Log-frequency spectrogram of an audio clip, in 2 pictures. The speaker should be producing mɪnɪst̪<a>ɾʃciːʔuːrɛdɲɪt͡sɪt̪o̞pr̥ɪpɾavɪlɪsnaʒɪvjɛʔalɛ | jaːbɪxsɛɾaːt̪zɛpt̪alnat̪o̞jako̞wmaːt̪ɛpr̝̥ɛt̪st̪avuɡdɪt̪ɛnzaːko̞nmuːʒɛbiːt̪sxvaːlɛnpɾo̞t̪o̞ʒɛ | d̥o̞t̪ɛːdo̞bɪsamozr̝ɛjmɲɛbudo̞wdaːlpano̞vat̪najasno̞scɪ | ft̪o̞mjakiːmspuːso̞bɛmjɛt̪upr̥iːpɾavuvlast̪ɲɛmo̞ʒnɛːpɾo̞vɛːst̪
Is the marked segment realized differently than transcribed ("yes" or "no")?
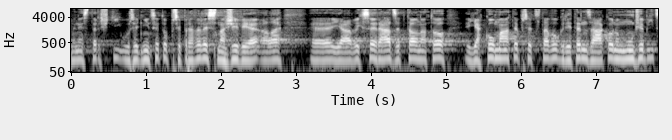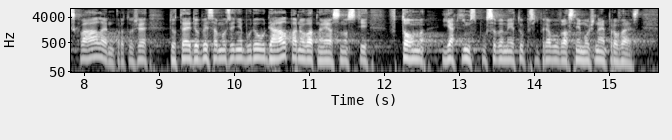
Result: yes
